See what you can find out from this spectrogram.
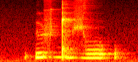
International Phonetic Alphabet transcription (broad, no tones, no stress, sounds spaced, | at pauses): ʔ ʉ ʂ ɡ͡ǃ u ʑ o ʔ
